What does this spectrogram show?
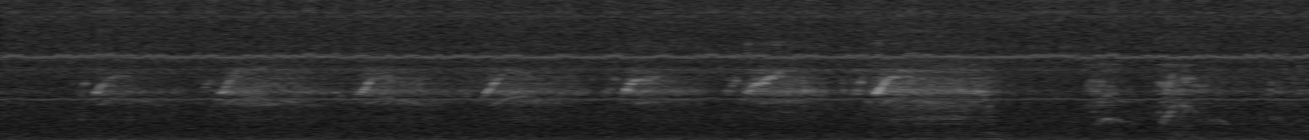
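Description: Near silence with a bird's faint, short rising chirps, repeated about every two-thirds of a second.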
